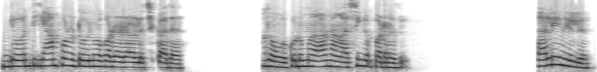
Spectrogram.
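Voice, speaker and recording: A woman acting a scolding mother in a family drama skit, sharp and shrill when angry. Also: fairly quick, no echo. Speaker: vlogger acting family skits.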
